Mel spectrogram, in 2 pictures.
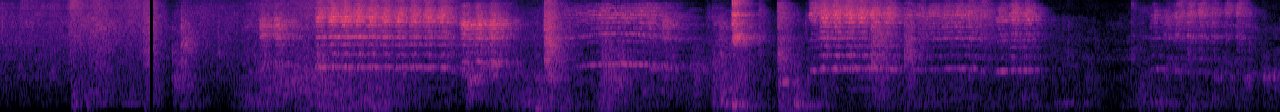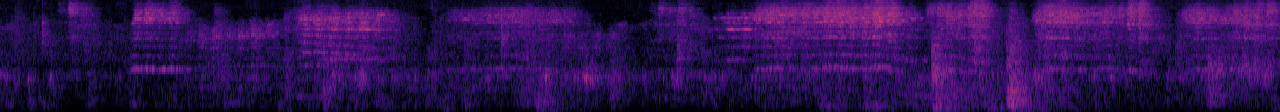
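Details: Goats at The Willful Goat Farm & Home, around bottle-feeding time, bleat repeatedly in wavering, nasal, harmonic-rich calls of a second or so, with soft background music and a voice between calls.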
